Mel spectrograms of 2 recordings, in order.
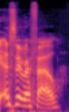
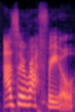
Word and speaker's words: Aziraphale: As a dyslexic, I'm like, I say Aziraphale. I say Aziraphale. Aziraphale.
